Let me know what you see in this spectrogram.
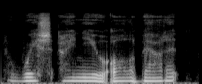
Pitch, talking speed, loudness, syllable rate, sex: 155 Hz, 210 wpm, -19 LUFS, 5.1 syllables/s, female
